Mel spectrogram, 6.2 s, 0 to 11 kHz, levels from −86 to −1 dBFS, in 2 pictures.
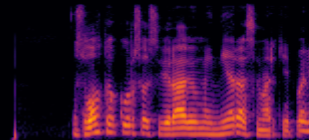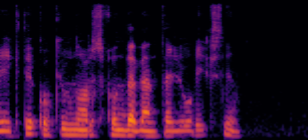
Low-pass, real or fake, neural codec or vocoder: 9.9 kHz; fake; codec, 44.1 kHz, 2.6 kbps, SNAC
